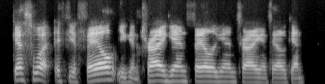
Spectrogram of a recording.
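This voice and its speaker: In an American accent, a man with a fairly high pitch uses an ordinary speaking voice, ordinary pitch variation and a moderate pace. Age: 20s. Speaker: business owner and coach. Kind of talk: casual chat.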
